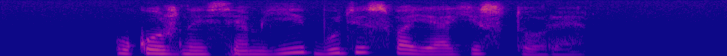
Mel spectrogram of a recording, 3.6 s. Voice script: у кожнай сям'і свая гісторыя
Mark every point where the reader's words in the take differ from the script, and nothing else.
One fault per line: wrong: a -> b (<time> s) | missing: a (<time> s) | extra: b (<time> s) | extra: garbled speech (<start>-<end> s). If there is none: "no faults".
extra: будзе (1.6 s)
